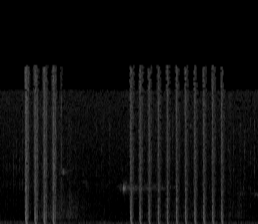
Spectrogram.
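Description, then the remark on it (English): Two rapid bursts of automatic gunfire in a film battle scene, a short volley of about five shots followed by a longer string of a dozen evenly spaced, sharp cracks, loud over a low rumbling background. “Just lots of gunfire.”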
